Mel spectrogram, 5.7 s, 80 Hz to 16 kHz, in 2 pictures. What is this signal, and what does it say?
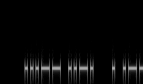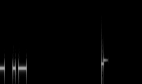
Morse code, heard as a keyed tone, about 22 wpm, 700 Hz. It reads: 3F EWA
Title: Field Day Exchanges Encore - 22wpm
